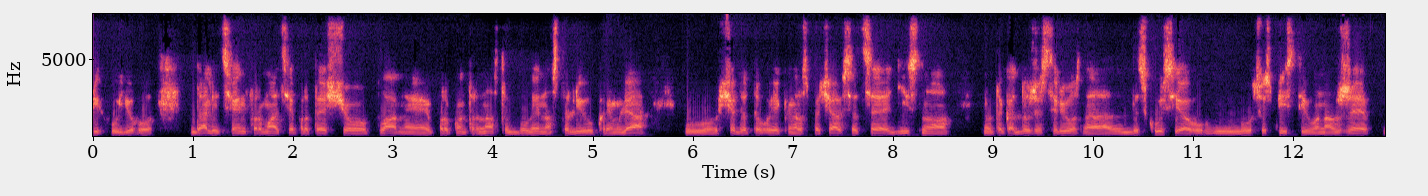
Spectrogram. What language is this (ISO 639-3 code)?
ukr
